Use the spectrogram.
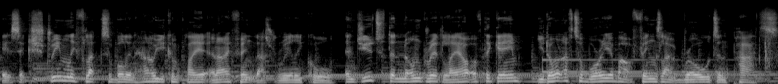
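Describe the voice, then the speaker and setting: With music in the background, a man talks at a very fast pace with hardly any pauses, lively intonation, very even loudness and a medium pitch. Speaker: game reviewer. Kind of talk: video game review narration. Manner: soft.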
